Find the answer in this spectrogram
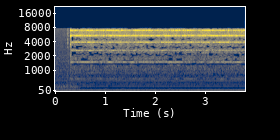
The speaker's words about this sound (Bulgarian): Днес е първият учебен ден на училище. Тръгват 63596 първокласници. Училищният звънец бие от днес в 2414 училища.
